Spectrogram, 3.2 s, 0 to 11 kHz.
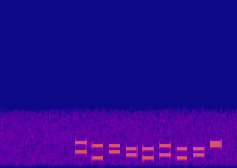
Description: Multi-frequency trunk signalling (R1, as on North American trunks), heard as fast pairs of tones, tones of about 140 ms. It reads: KP 7954845 ST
